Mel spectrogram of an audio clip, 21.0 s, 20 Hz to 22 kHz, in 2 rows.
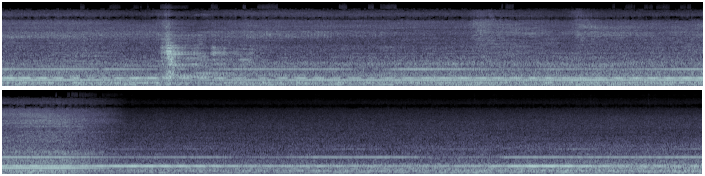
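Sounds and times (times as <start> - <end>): power tool grinding wood: 0.0 - 12.0.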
